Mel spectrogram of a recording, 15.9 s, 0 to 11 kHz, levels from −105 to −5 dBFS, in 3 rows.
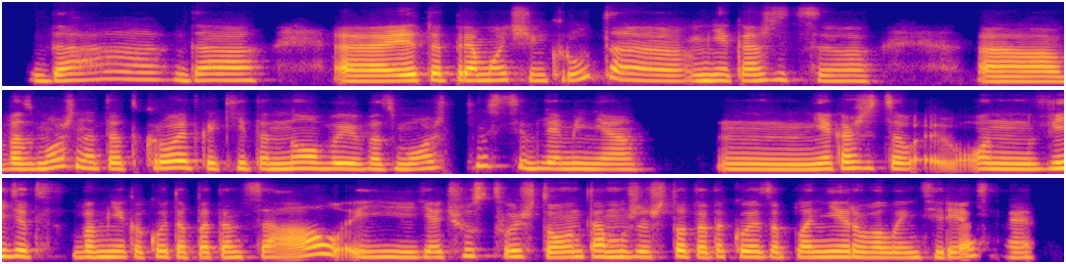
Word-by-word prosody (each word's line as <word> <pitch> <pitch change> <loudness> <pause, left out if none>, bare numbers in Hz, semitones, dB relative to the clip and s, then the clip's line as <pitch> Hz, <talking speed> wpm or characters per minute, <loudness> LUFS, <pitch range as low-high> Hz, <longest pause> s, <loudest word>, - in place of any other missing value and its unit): Да, 265 +5 -4
да, 245 0 0 0.4
э - - -1 0.3
это 245 +1 +4
прям 240 -1 +2
очень 245 -1 -3
круто. 240 - -1
Мне 230 +1 +1
кажется, 230 -3 -4 0.5
э, 195 0 +2
возможно, 225 +8 0
это 230 -2 0
откроет 255 +4 +3
какие-то 225 -1 -2
новые 220 0 +3
возможности 240 +11 -5
для 230 -2 -1
меня, 210 -2 -1 0.3
м. 205 -2 0
Мне 210 +2 +3
кажется, 245 -1 0
э, - - -6
он 215 -1 +1
видит 235 +2 +2
во 215 0 -1
мне 220 0 +2
какой-то 210 0 -1
потенциал, 210 +10 +1
и - - -1
я 215 -1 -1
чувствую, 245 +1 -2
что 200 -3 -1
он 215 +2 +1
там 220 -1 +2
уже 215 0 -1
что-то 210 0 0
такое 220 0 0
запланировал 210 -1 +1
интересное. 200 +1 -4
220 Hz, 145 wpm, -20 LUFS, 210-245 Hz, 0.5 s, это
